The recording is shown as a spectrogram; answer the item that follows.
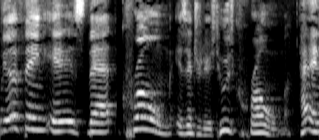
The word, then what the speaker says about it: Khrome: But the other thing is that Chrome is introduced. Who's Chrome? And it's spelled Khrome. Oh, Khrome.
